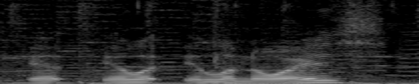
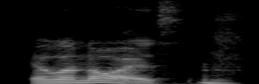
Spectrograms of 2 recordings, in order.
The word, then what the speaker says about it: Illinois: hold on here hello if you pronounce the s in illinois one more time illinois i'm adopting this whole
